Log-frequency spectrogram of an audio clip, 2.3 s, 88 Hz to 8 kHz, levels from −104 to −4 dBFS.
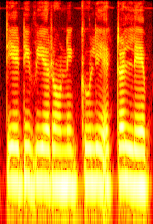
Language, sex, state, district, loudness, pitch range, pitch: Bengali, female, Tripura, West Tripura, -13 LUFS, 195-205 Hz, 200 Hz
